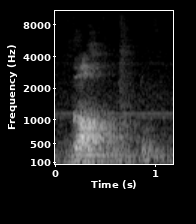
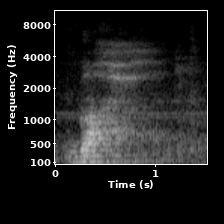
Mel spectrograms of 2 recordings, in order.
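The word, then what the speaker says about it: gott: Goht con doble T. Goht. Se produce una aspiración antes de la doble T.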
